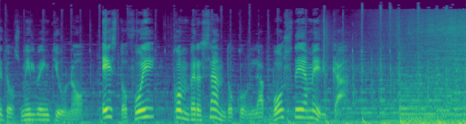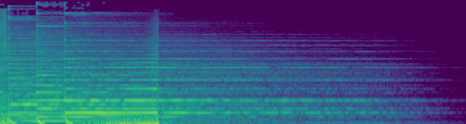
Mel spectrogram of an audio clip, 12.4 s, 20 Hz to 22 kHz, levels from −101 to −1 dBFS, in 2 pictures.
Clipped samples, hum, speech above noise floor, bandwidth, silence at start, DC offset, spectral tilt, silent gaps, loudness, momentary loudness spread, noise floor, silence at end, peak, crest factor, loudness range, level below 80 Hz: under 0.1%; none; 52 dB; over 20 kHz; 0 s; under 0.1%; -5.5 dB/octave; none; -24 LUFS; 21 LU; -75 dBFS; 1.35 s; -4 dBFS; 20 dB; 11 LU; -34 dBFS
